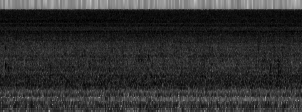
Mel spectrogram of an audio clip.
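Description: Water running steadily from a bathroom sink tap, an even hiss.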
